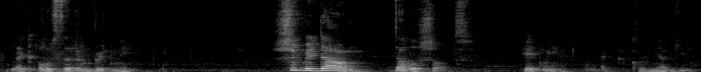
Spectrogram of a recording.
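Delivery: measured spoken-word delivery with long pauses; poetry recital. Acted. Host performs an unhinged poem for co-hosts, poetry recital. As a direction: deliver each short line as a separate beat.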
